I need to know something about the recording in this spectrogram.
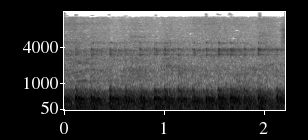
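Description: Mouth-made imitation of a two-stroke chainsaw engine idling, beatboxed into a hand-cupped microphone: a rapid, even, low puttering.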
